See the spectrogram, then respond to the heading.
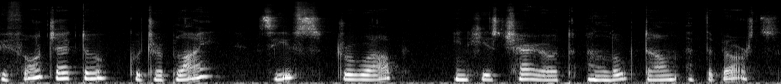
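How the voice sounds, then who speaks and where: A soft-spoken, whispering woman, somewhat breathy with a gentle tone, at a very slow pace. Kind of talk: ASMR bedtime story reading. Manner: soft-spoken, whispering, gentle.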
